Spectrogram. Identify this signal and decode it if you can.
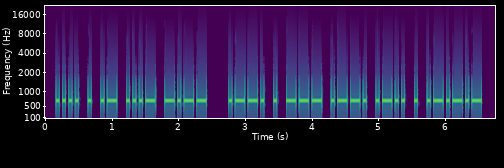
Morse code, heard as a keyed tone, about 25 wpm, 700 Hz. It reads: HEAVY PEOPLE.
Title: Sentences from Top 1100 Words 25wpm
